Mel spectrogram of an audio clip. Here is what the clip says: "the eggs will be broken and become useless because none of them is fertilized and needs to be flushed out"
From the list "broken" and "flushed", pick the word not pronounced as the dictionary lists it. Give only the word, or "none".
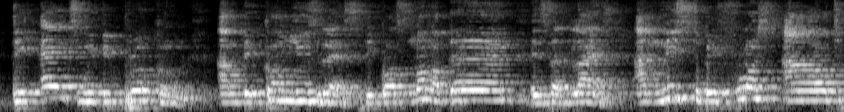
none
